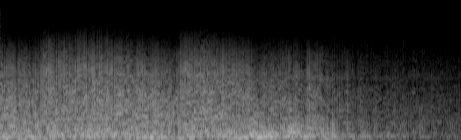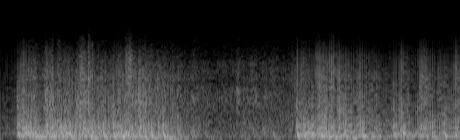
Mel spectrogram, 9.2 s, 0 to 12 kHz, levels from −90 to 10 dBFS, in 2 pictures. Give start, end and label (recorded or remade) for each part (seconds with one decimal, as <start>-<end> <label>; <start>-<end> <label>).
0.0-4.9 remade; 4.9-7.7 recorded; 7.7-9.2 remade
